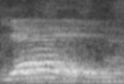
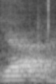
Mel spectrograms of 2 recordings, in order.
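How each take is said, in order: First: The word begins with a Y sound. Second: The word begins with a J sound. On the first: This is the Portuguese way of saying it. "in Portuguese the J's are pronounced Ya" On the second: This is the original way of saying it. "but it's actually Jai"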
